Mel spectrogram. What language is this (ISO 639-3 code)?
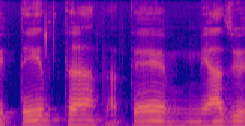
por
